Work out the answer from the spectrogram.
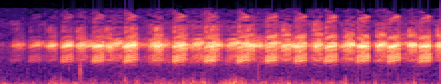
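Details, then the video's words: Frog calling with its throat inflated hugely, found calling at someone's feet in rice paddies; rapid rasping pulsed croaks, about three per second, in a steady fast series. "破裂しないか心配 になるほど体を思い切りふくらませて鳴くカエル"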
